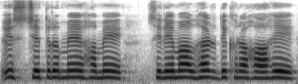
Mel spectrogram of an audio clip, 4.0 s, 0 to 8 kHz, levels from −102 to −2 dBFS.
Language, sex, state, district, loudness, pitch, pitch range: Hindi, female, Madhya Pradesh, Bhopal, -13 LUFS, 235 Hz, 230-245 Hz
